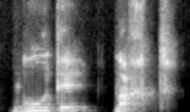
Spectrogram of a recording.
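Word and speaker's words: gute Nacht: منين كلمه نخط جت تكلمنا من شويه عنها وعرفنا امتى بتنطق خ وامتى بتنطق ش هنا سبق حرف الا وبالتالي تقرا زي الخا جوت نخت جوت نخ ولاحظ هنا ان انا ما قلتش جوتن انا ما قلتش جوتن زي ما قلت جوت مورن وجت وجت انما في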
